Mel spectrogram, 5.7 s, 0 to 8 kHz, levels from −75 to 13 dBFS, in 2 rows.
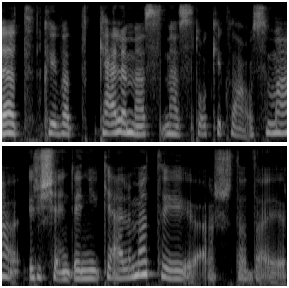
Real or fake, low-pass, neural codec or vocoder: real; 7.2 kHz; none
